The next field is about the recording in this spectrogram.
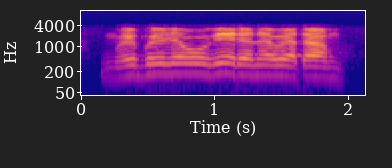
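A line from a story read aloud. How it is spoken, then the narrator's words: Growl. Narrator (Russian): прорычал Таниэль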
